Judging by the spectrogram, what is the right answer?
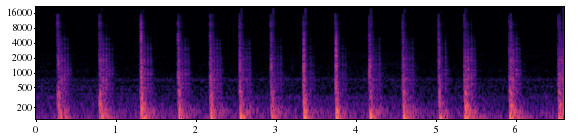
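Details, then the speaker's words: Car front passenger door panel knocked by hand, about two a second, compared with the driver side: each knock is followed by a brief loose buzzy rattle. Checking a passenger-side rattle complaint heard while driving. "I was comparing the noises from the driver's front passenger door panel when I banged on it to the driver's side so take a listen"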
